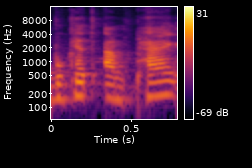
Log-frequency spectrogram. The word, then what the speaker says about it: Bukit Ampang: Yeah, that's a correct pronunciation, Bukit Ampang.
